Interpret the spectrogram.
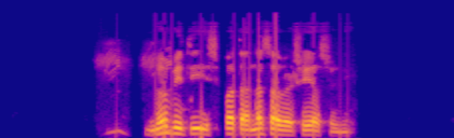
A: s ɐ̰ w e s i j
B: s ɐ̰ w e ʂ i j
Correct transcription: B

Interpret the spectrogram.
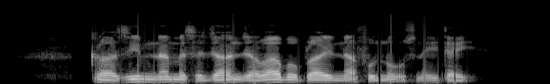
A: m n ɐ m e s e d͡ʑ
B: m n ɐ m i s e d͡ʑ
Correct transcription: A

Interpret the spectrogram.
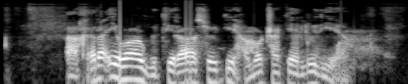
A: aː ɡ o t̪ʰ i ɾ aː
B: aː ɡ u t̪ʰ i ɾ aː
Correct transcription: B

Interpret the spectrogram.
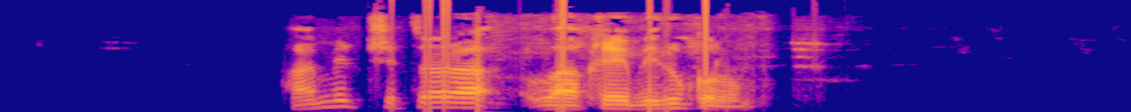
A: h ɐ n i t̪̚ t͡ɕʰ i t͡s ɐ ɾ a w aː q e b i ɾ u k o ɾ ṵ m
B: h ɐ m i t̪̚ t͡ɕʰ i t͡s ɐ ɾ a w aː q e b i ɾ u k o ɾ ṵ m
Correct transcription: B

